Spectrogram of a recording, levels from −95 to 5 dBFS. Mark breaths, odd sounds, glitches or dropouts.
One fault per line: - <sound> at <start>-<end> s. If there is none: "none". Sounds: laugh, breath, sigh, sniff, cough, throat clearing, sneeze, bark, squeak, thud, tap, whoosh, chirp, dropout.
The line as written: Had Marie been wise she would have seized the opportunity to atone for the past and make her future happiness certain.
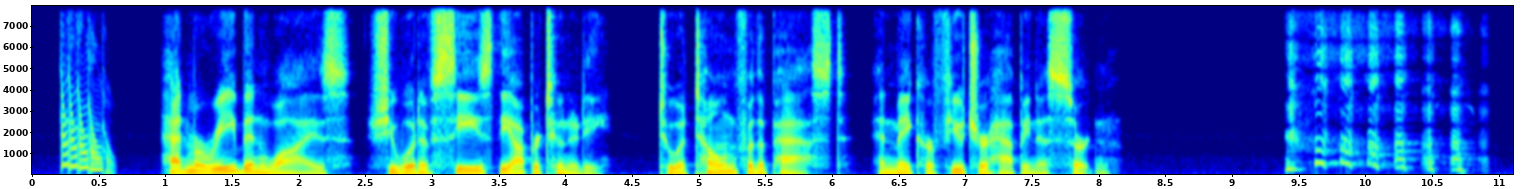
- chirp at 0.2-0.7 s
- laugh at 9.4-10.9 s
